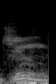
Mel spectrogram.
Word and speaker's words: Jung: but it might be because you were saying june and i was like who is that i've never heard before i might just be pronouncing it wrong a young archetype yes that actually might be the way to say it because they actually mentioned carl jung in that same paper um the obvious powersheer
